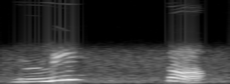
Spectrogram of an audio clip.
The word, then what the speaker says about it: miso: Can you give us a Japanese pronunciation of the restaurant N-O-B-U? – Yeah, Nobu. And also, while I'm at it, you said miso. You're teasing that. It's miso.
